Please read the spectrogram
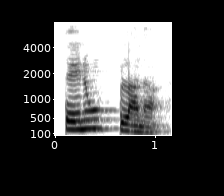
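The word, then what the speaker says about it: Ctenoplana: इसका right answer आप इसे कह सकते हैं टेनो पलाना टेनो पलाना का स्पेलिंग होता है सीटीई एन ओ पी एल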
